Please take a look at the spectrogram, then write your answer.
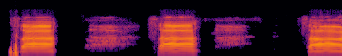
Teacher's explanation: জিহ্বার আগা উপরের দাঁতের আগার সঙ্গে লাগাইবেন।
